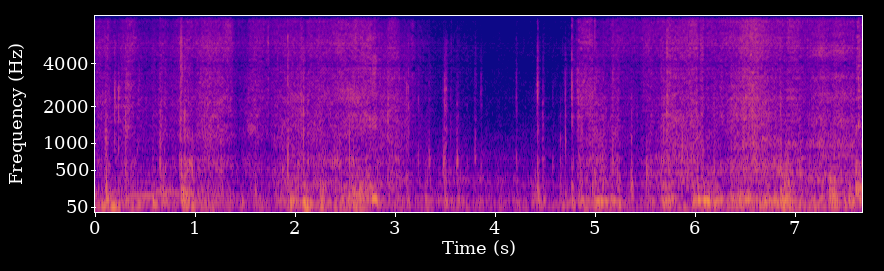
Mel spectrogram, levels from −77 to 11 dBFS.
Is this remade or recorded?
remade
